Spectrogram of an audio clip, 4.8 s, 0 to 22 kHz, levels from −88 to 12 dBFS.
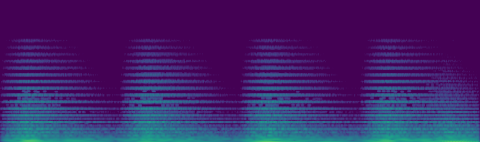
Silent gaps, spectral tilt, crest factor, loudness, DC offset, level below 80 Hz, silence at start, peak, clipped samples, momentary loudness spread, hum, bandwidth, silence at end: none; -6 dB/octave; 16 dB; -27 LUFS; under 0.1%; -38 dBFS; 0.05 s; -10 dBFS; under 0.1%; 14 LU; none; 12 kHz; 0 s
